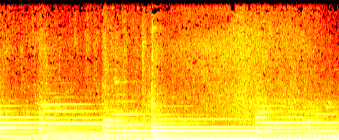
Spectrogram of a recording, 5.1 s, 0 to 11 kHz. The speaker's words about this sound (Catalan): El rellotge més emblemàtic de Londres estava en obres des de fa... Vaja, des del 2017, i des de fa unes hores ja torna a picar les campanades cada quart d'hora i aleshores en punt.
